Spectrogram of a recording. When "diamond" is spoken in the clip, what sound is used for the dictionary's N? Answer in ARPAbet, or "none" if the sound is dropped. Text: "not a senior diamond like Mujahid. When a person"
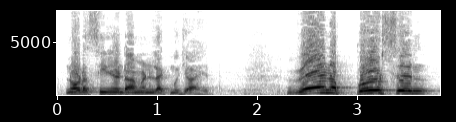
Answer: N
